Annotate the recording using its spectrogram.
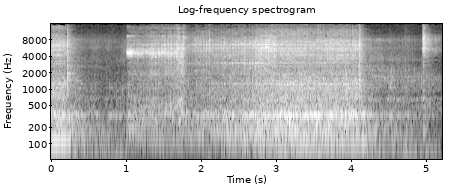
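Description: A drill bit grinds into metal.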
